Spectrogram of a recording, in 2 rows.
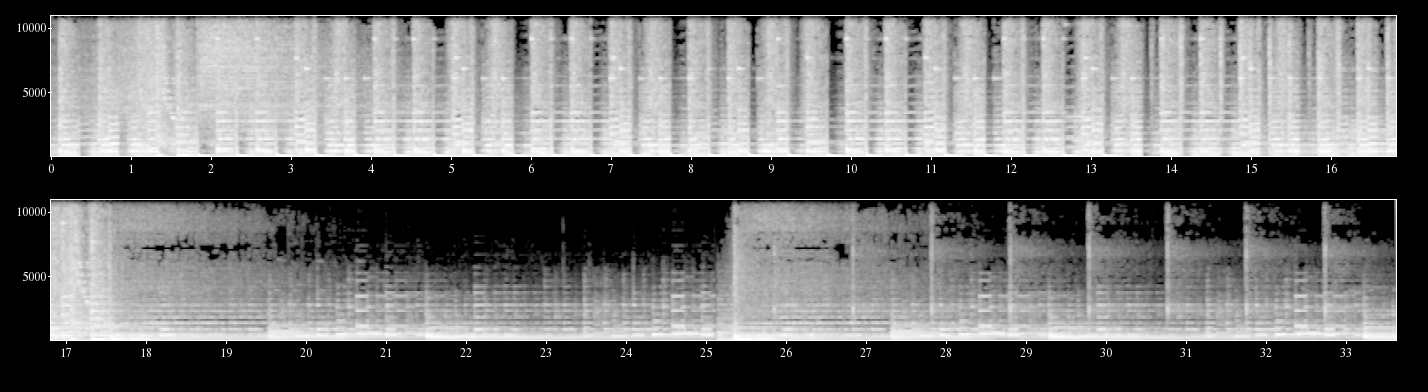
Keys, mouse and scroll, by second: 1.6 space, 2.8 -, 7.2 space, 10.1-13.9 drag, 19.2 click, 21.6 ctrl+0, 23.2-28.2 drag, 29.0 space, 31.1 s, 31.8-33.6 drag.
